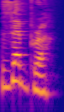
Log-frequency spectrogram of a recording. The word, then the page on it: zebra: British English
